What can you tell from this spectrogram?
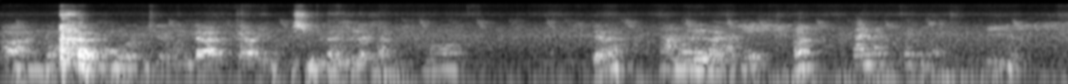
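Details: A man's speech broken by a rough cough and throat clearing; said to be a chronic cough that will not heal, with complications.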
